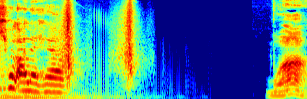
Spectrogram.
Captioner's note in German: Whoosh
